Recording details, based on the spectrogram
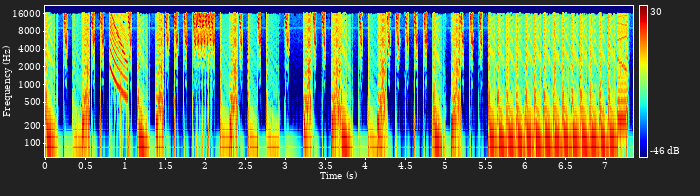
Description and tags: An agressive lo-fi beat constructed out of nothing else than the LSDJ wavetable channel.
drum, electronic, gameboy, loop, lsdj, nintendo, wavetable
